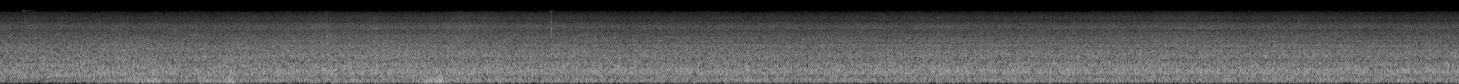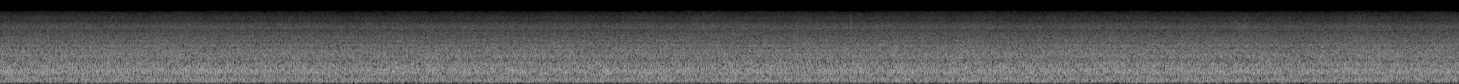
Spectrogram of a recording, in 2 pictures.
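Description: Wide river waterfall and rapids, white water rushing over a rock ledge in a steady, unbroken noise.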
